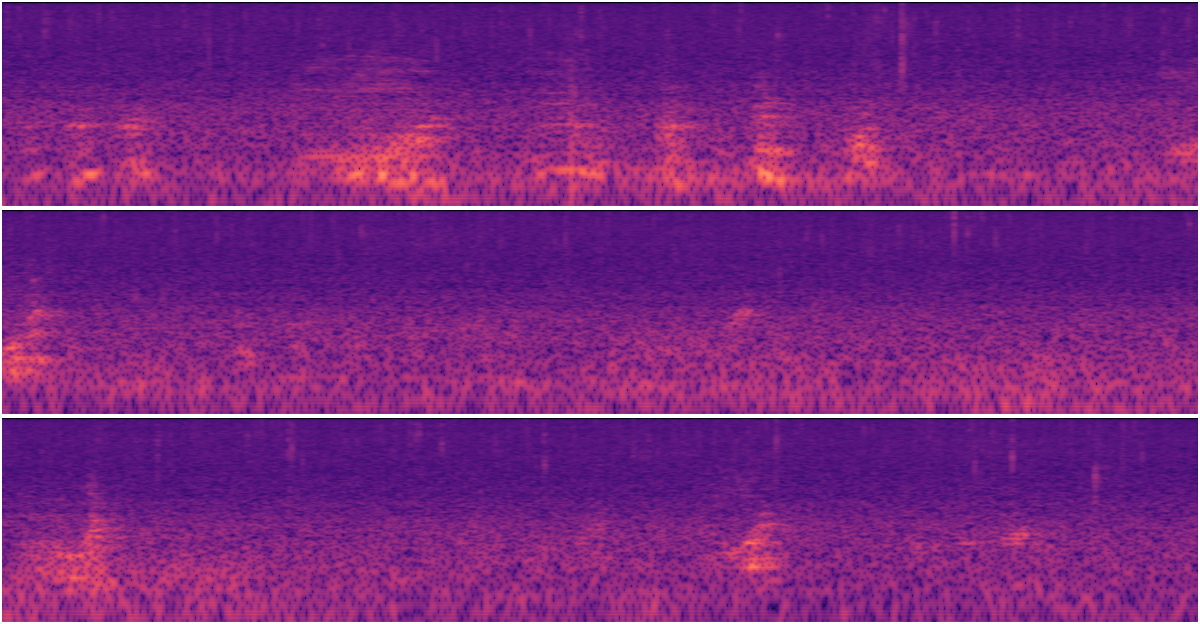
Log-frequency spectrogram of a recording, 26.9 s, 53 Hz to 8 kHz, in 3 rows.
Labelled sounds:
2.4	2.6	humpback whale, 1.8 to 2.0 kHz
8.7	8.9	humpback whale, 1.1 to 1.5 kHz

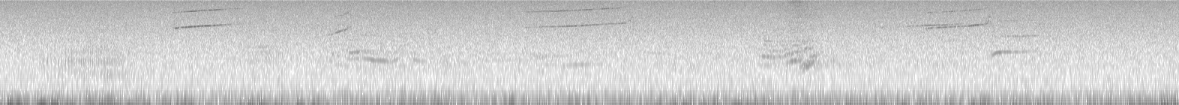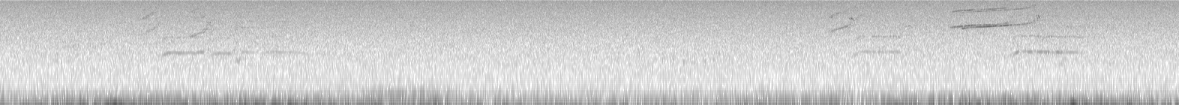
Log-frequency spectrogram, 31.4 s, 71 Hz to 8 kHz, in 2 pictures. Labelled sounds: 2.3	3.3	killer whale, Bigg's (transient), 2.1 to 5.4 kHz
4.4	5.0	killer whale, Bigg's (transient), 0.80 to 2.2 kHz
7.0	8.4	killer whale, Bigg's (transient), 2.3 to 5.7 kHz
12.1	13.9	killer whale, Bigg's (transient), 1.5 to 5.5 kHz
18.2	18.5	killer whale, Bigg's (transient), 1.5 to 1.9 kHz
26.8	27.1	killer whale, Bigg's (transient), 1.9 to 2.7 kHz
28.4	29.8	killer whale, Bigg's (transient), 0.80 to 5.6 kHz

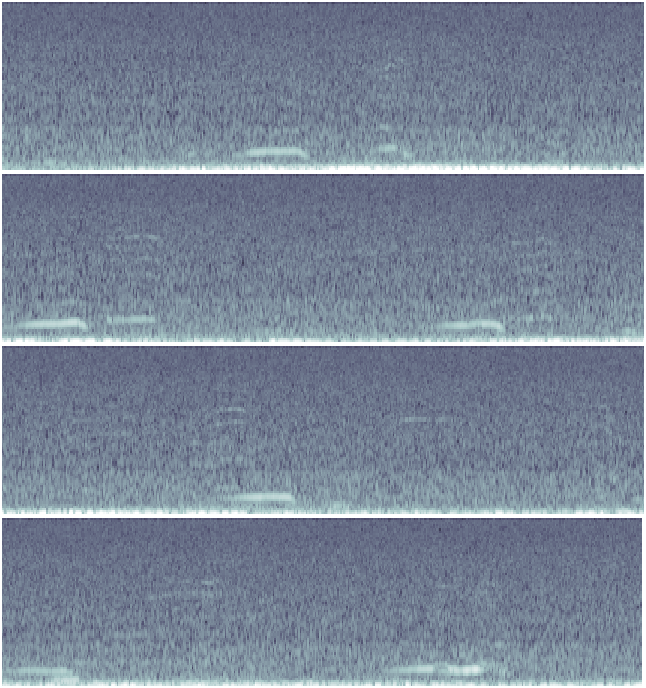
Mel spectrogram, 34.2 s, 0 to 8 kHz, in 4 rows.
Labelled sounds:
10.2	10.4	humpback whale, 2.4 to 2.6 kHz
20.0	20.4	humpback whale, 2.3 to 2.7 kHz
22.5	22.8	humpback whale, 2.0 to 2.1 kHz

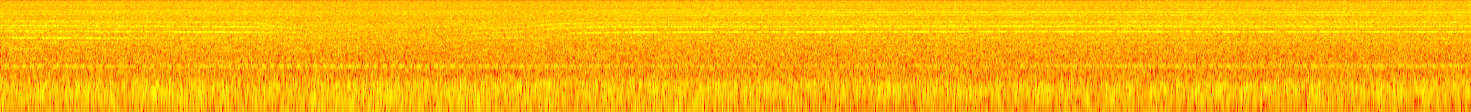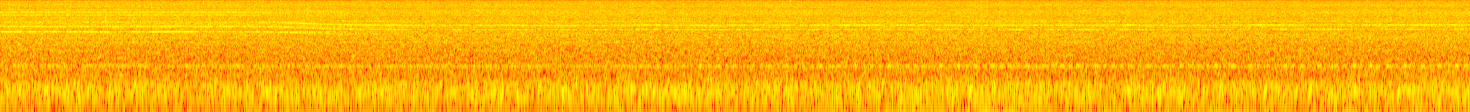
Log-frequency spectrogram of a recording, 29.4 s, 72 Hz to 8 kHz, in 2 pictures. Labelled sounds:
0.0	1.3	vessel noise, 1.0 to 3.0 kHz
1.6	2.6	vessel noise, 1.6 to 3.1 kHz

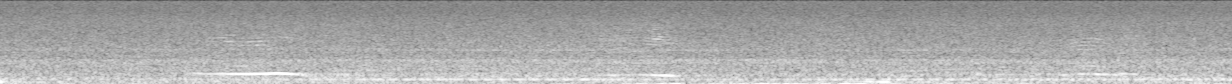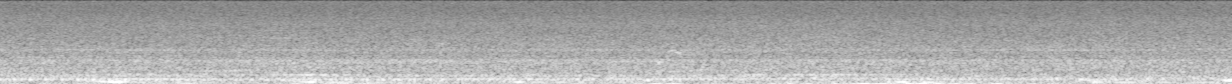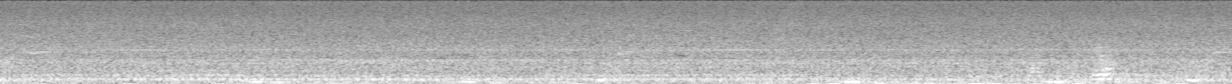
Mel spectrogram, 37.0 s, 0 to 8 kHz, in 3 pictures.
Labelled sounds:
24.9	25.2	humpback whale, 1.0 to 1.2 kHz

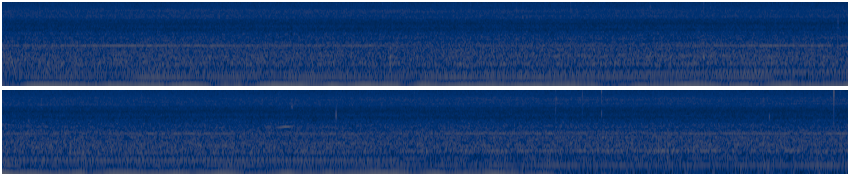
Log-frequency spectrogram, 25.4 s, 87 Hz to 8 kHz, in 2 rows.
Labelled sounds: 11.0	16.0	vessel noise, 0 to 8.0 kHz

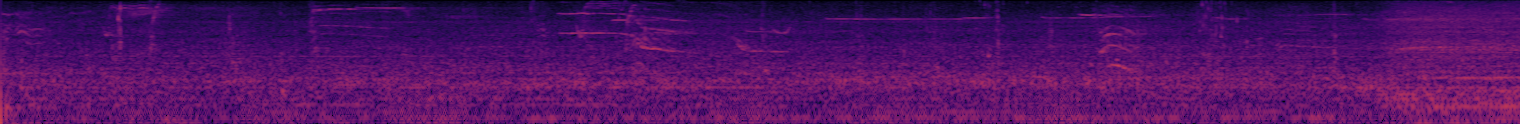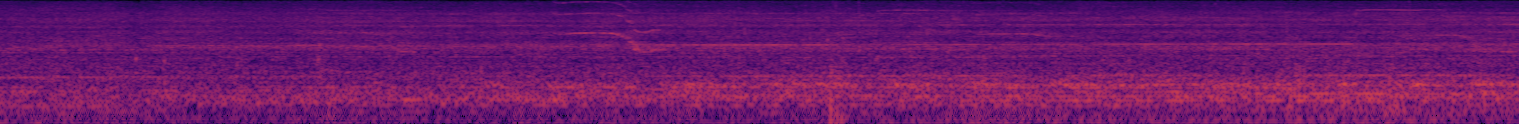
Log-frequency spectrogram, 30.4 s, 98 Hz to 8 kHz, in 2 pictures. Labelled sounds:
1.0	1.8	killer whale, southern Alaska resident, 2.0 to 8.0 kHz
2.9	4.2	killer whale, southern Alaska resident, 1.9 to 8.0 kHz
5.5	7.9	killer whale, southern Alaska resident, 0.97 to 8.0 kHz
10.7	11.7	killer whale, southern Alaska resident, 0.46 to 7.0 kHz
12.7	13.2	killer whale, southern Alaska resident, 0.74 to 6.5 kHz

